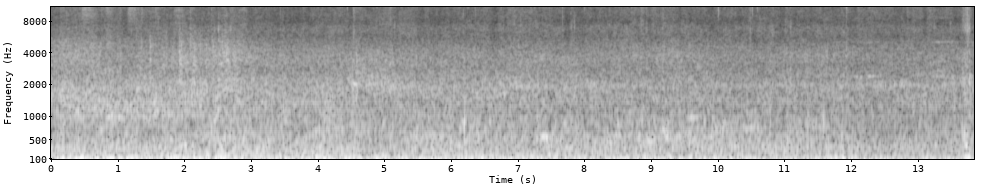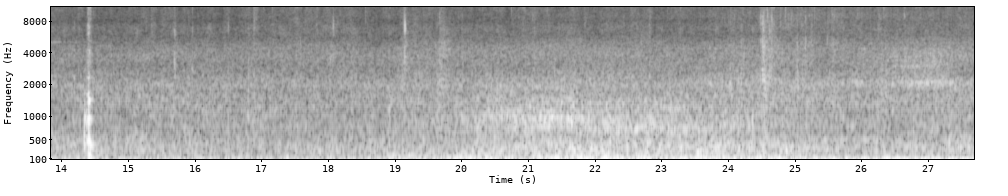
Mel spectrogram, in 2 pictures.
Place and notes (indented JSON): {
  "title": "Ascolto il tuo cuore, città. I listen to your heart, city. Several chapters **SCROLL DOWN FOR ALL RECORDINGS** - Evening return home with break in the time of COVID19 Soundwalk",
  "date": "2020-06-18 23:03:00",
  "description": "\"Evening return home with break in the time of COVID19\" Soundwalk\nChapter CIX of Ascolto il tuo cuore, città. I listen to your heart, city\nThursday, June 18th 2020. Back San Salvario district, through Porta Susa and Porta Nuova railway station one one hundred days after (but day forty-six of Phase II and day thirty-three of Phase IIB and day twenty-seven of Phase IIC and day 4st of Phase III) of emergency disposition due to the epidemic of COVID19.\nStart at 11:03 p.m. end at 11:58 p.m. duration of recording 55’37”\nAs binaural recording is suggested headphones listening.\nBoth paths are associated with synchronized GPS track recorded in the (kmz, kml, gpx) files downloadable here:\nGo to similar path n.47 “\"Morning AR with break in the time of COVID19\" Soundwalk",
  "latitude": "45.06",
  "longitude": "7.68",
  "altitude": "249",
  "timezone": "Europe/Rome"
}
